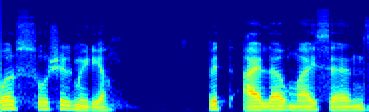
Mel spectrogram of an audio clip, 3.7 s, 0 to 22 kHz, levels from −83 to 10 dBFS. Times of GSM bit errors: none

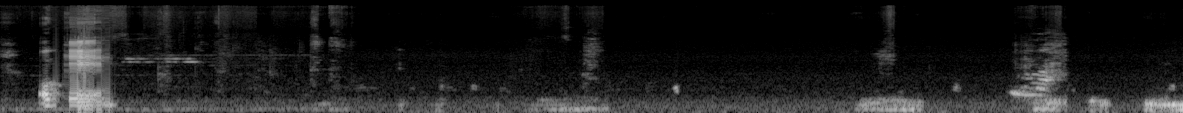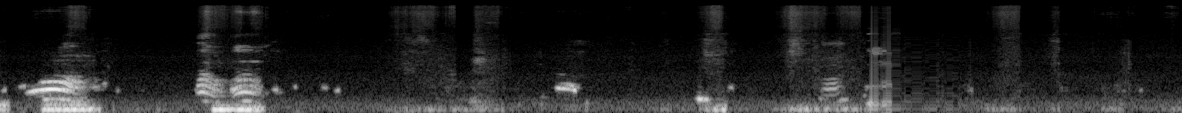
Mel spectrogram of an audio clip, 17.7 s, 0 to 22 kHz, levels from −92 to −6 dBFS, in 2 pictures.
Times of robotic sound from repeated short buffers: 0.40-0.87, 15.40-16.17

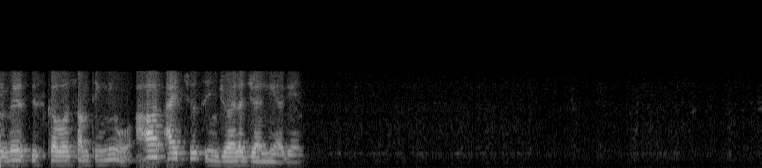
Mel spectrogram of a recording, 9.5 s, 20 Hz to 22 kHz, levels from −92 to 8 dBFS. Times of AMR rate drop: none

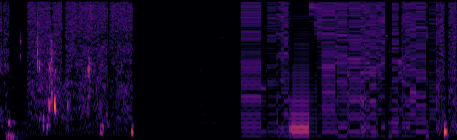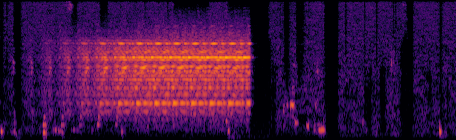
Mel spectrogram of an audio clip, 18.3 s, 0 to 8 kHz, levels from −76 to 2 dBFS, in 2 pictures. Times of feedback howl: 9.62-14.35

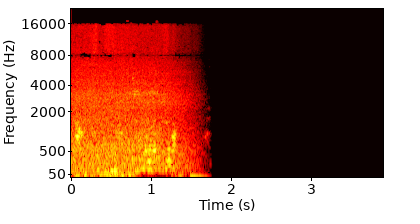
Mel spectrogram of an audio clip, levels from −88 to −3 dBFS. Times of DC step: 1.49-3.67

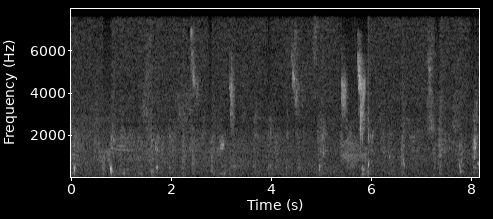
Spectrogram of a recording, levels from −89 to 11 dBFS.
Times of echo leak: 0.00-4.89, 5.17-8.03

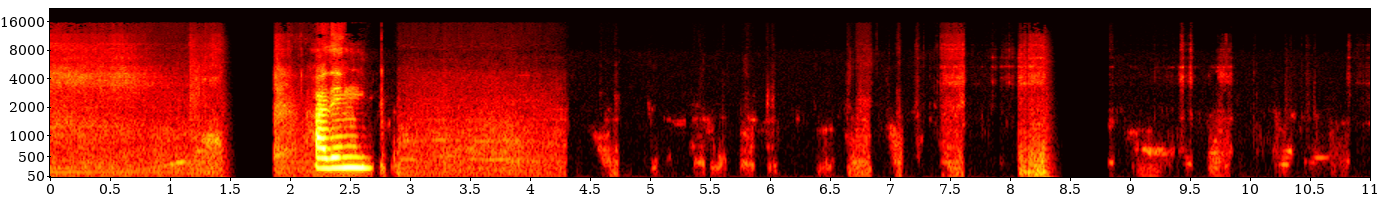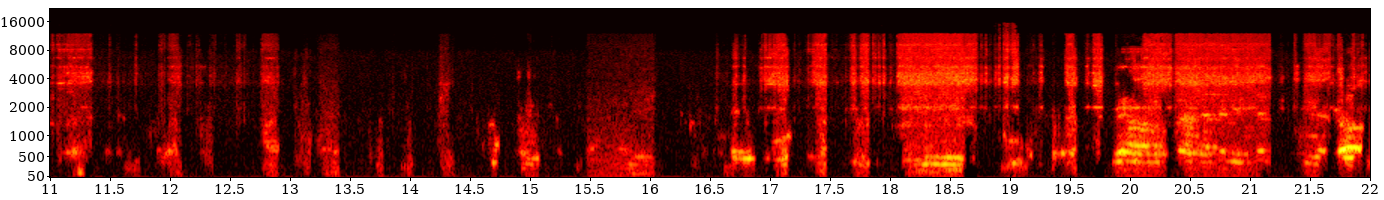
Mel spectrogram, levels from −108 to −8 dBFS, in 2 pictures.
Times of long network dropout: 1.43-1.89, 8.29-8.85

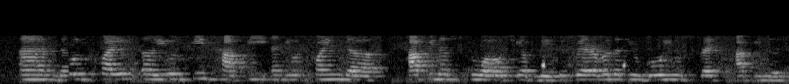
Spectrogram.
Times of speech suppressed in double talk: 0.00-0.21, 0.57-2.74, 3.55-4.08, 4.47-7.89

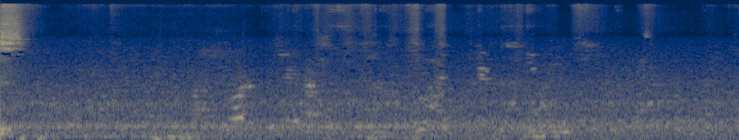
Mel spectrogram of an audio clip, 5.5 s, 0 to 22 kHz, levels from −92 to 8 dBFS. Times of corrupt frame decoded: none

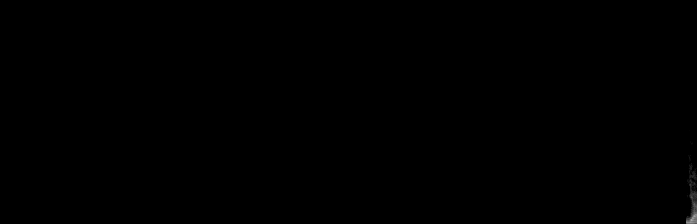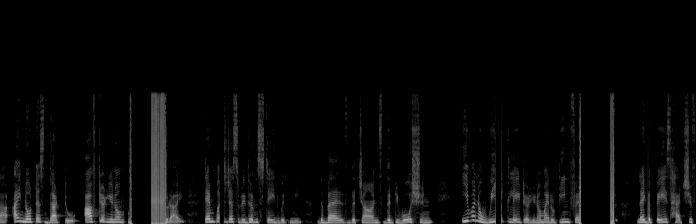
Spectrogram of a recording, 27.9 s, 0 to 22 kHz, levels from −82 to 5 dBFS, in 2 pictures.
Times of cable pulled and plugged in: 16.53-17.25, 25.52-26.21

